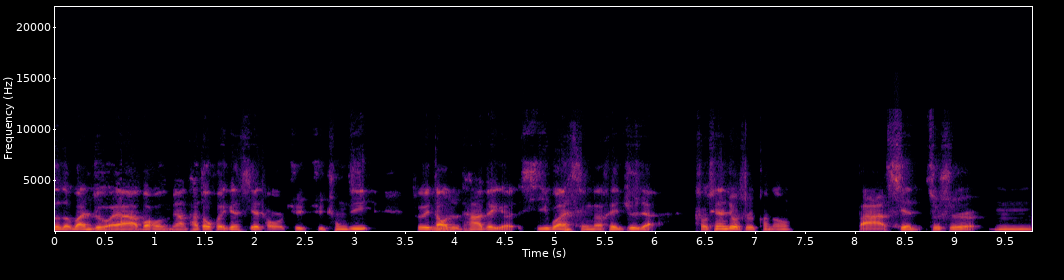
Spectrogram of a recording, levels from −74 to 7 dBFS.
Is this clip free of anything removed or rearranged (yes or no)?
no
